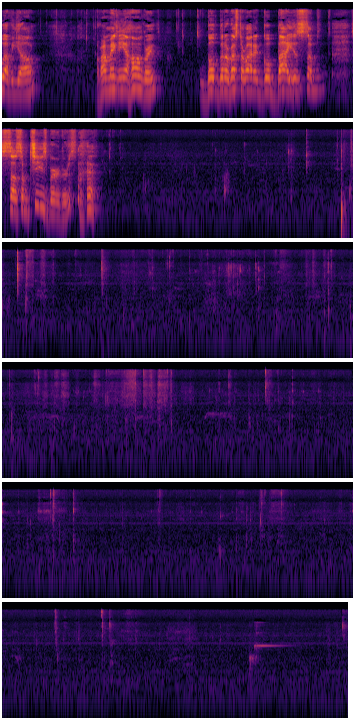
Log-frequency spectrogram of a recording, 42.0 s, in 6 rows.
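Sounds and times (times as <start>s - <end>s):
person chewing food: 1.0s - 1.9s, 3.2s - 4.0s, 9.0s - 15.2s, 15.8s - 38.4s.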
